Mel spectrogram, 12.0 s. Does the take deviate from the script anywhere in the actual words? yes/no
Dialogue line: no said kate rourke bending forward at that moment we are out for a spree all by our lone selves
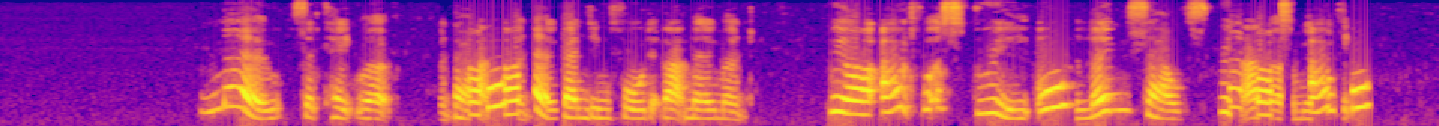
yes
